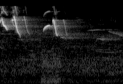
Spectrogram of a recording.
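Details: Saffron finch singing: two quick bursts of high, sharp chirps and short slurred notes about half a second apart, then a faint, thin drawn-out whistle trailing off in an otherwise quiet background.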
